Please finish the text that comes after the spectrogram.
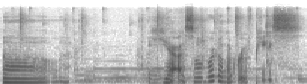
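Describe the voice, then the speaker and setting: A young woman live-streaming while she models in 3D, musing slowly and chatting with viewers, her voice going hoarse. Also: mid-range voice, flat delivery, music in the background. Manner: slow, musing, thinking aloud, greets chat. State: losing her voice.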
